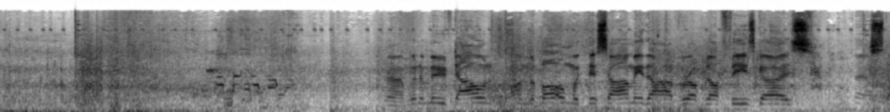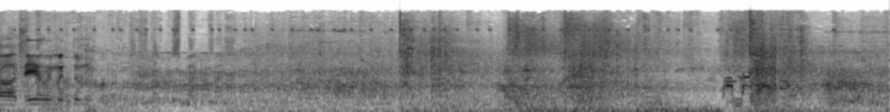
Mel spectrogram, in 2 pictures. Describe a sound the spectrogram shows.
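Energy weapons zap and crackle repeatedly.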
